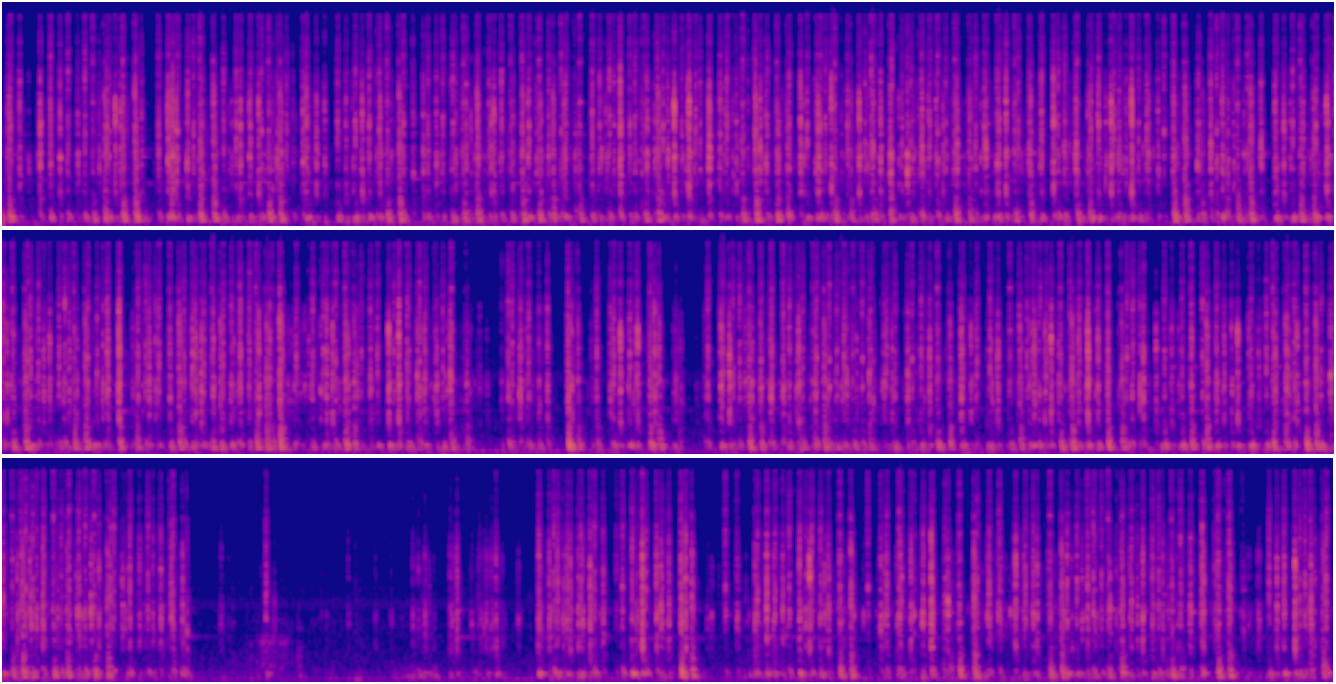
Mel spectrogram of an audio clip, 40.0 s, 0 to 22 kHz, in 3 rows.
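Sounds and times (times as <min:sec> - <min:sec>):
keyboard keys clicking: 0:00.0 - 0:28.6, 0:30.7 - 0:39.9.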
